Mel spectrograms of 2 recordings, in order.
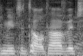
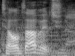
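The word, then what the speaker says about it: Teletović: that I he think he thought it was mavich that's how they pronounce it on the Yes Network which I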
